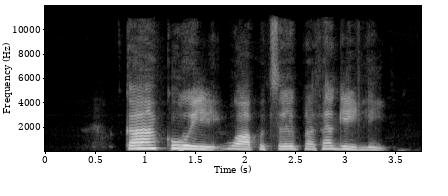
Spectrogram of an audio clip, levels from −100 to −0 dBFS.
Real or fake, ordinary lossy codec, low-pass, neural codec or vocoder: fake; AAC, 64 kbps; 10.8 kHz; codec, 24 kHz, 1.5 kbps, HILCodec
